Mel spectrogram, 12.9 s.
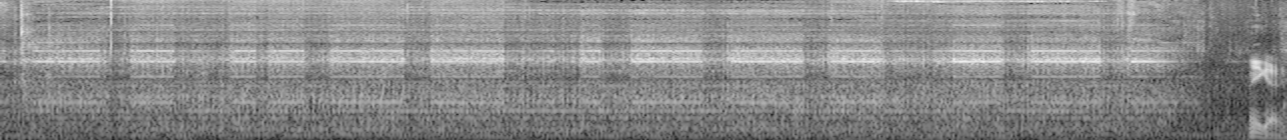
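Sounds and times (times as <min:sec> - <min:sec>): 
strange electronic buzz and whir from a bus stop speaker: 0:00.0 - 0:12.0
speech: 0:12.5 - 0:12.8.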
